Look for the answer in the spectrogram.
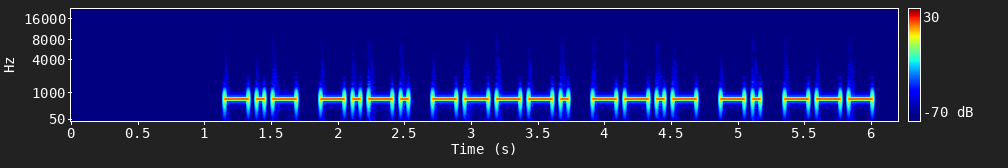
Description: Morse code, heard as a keyed tone, about 20 wpm, 700 Hz. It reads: KC9QNO
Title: USA Callsign DE Callsign 20wpm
